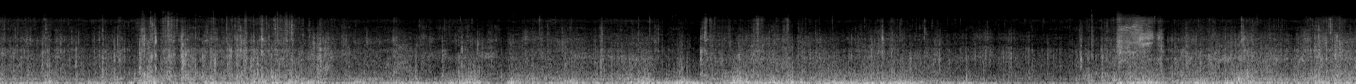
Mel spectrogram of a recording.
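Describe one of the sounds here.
Wind buffets loudly past a moving rider.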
